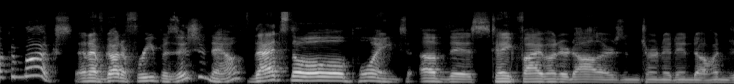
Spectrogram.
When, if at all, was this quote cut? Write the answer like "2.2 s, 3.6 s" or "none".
2.4 s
